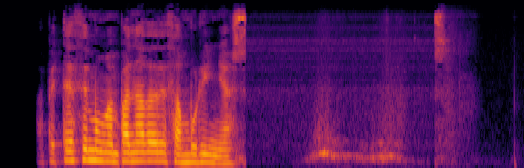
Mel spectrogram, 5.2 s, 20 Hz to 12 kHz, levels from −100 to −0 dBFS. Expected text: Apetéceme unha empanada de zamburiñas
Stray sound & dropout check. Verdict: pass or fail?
fail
